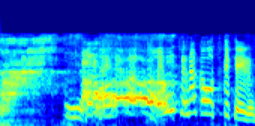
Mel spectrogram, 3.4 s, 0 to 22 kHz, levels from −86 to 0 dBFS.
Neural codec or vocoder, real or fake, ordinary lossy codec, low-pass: codec, 16 kHz in and 24 kHz out, 1.1 kbps, FireRedTTS-2 codec; fake; none; 7.2 kHz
